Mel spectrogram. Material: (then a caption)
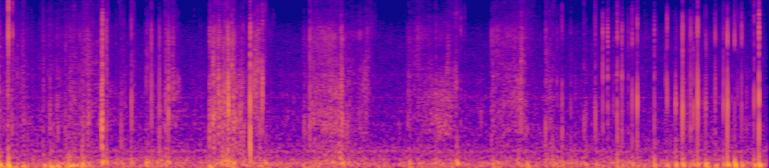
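Vinyl. A small red and green watermelon-print inflatable vinyl pool float, hollow and air-filled, is held in the hands and tapped and rubbed with long nails and fingertips close to the microphone. Quick, dull, low thumps mix with crackly, scratchy bursts of rubbing and brief bright clicks, each dying away almost instantly.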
